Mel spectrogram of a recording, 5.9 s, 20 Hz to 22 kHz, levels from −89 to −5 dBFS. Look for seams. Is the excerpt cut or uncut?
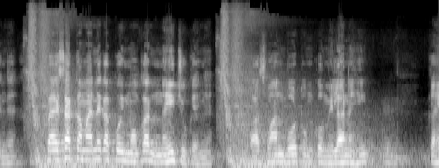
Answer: cut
